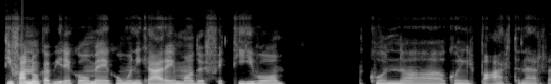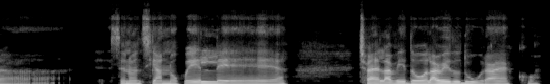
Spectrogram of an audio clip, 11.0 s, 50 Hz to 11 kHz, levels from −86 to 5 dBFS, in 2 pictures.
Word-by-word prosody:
ti 220 - 0
fanno 230 +1 +8
capire 200 -2 0
come 190 0 +1
comunicare 185 0 +2
in 180 0 +1
modo 180 0 -1
effettivo 185 0 -3 0.9
con 190 -3 -3
con 190 +1 -5
il 180 -2 -6
partner. 180 -4 -5 1.2
Se 190 - -7
non 185 -1 -1
si 185 - -5
hanno 180 0 -1
quelle, 185 -2 -1 0.7
cioè, 185 -1 +2
la 180 0 +3
vedo 190 -1 +1
la 190 0 +5
vedo 205 -1 +5
dura, 180 -3 0
ecco. 170 0 -10
185 Hz, 130 wpm, -23 LUFS, 180-195 Hz, 1.2 s, fanno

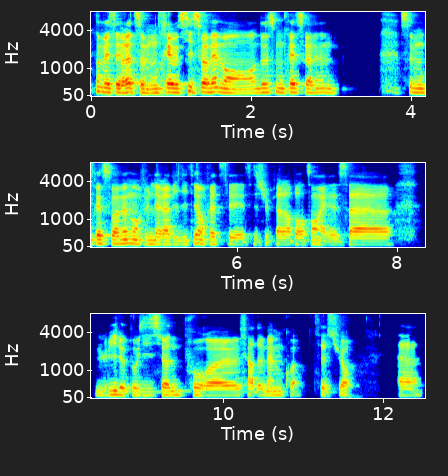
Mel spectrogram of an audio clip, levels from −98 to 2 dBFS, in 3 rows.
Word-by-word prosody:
non, 180 - 0
mais 155 -2 +6
c'est 145 -1 +5
vrai, 145 +4 +8
de 155 - 0
se 140 - +3
montrer 135 +3 +4
aussi 145 +4 +5
soi-même 155 0 +6
en 130 0 +1
de 145 +1 +1
se 150 +1 -2
montrer 145 +1 +4
soi-même 140 -1 -3 0.8
se 160 - -3
montrer 140 0 +1
soi-même 140 +1 0
en 135 - 0
vulnérabilité, 120 0 -3
en 145 - -1
fait, 130 0 -5
c'est 110 -3 -7
c'est 110 +1 -19
super 115 +1 -6
important 115 +3 -4
et 110 0 -7
ça 110 +1 -1 0.4
lui, 130 +2 -3
le 130 -1 -1
positionne 125 +2 -4
pour, 120 -4 -4
heu, 115 +1 0
faire 115 -1 -5
de 115 - -6
même, 125 +1 -6
quoi. - - -11
C'est - - -8
sûr. - - -7 0.6
Heu 115 -1 -5
130 Hz, 185 wpm, -22 LUFS, 115-140 Hz, 0.8 s, vrai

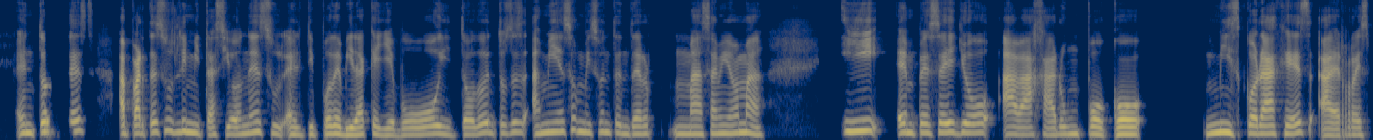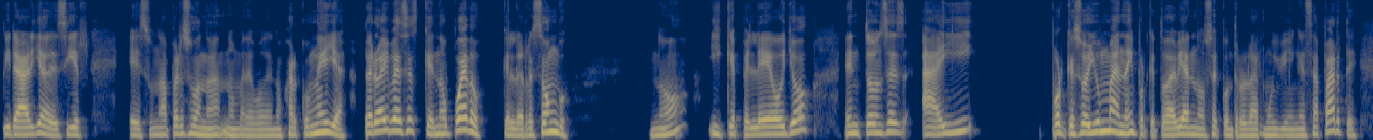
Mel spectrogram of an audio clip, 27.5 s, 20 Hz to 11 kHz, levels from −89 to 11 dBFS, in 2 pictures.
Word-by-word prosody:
Entonces, 225 +5 -1 0.2
aparte 195 +3 +3
de 225 - -5
sus 255 -3 -5
limitaciones, 190 -1 -1
su 190 -3 -5
el 160 0 -2
tipo 170 +2 -1
de 185 - +4
vida 160 +2 +3
que 170 -3 -3
llevó 160 +4 0
y 170 -3 -4
todo, 165 +8 -1
entonces 205 +2 -4
a 180 - -1
mí 225 +2 +1
eso 270 +4 -5
me 230 -2 0
hizo 225 +2 -9
entender 185 -4 -4
más 180 0 -2
a 190 - 0
mi 190 0 -1
mamá, 200 -6 0 0.7
y 245 +1 +2
empecé 210 +2 +1
yo 210 0 -1
a 175 0 +3
bajar 165 0 -1
un 175 +1 -1
poco 170 0 +4 0.5
mis 200 -2 +4
corajes, 190 +2 +3
a 150 -1 +4
respirar 160 +1 0
y 210 - +1
a 180 - +1
decir: 155 +1 -2 0.4
"Es 150 -2 -4
una 160 +1 -4
persona, 175 -4 -1
no 150 - -2
me 145 - -3
debo 140 0 -3
de 145 - -3
enojar 150 +3 -4
con 175 +4 +1
ella". 185 -11 +2 0.2
Pero 205 +4 +3
hay 255 - +4
veces 255 0 +2
que 180 -8 -2
no 180 -1 -1
puedo, 235 - +3
que - - -2
le 145 -1 +1
rezongo, 180 - +1 0.8
¿no?, 180 - -3 0.2
y 180 -5 -4
que 180 - -2
peleo 170 +1 +3
yo. 245 +10 +1 0.3
Entonces, 205 +3 -1
ahí, 205 - -1 0.7
porque 190 -3 +1
soy 205 +2 +3
humana, 230 -5 +4
y 220 - +2
porque 175 - -6
todavía 155 +3 +2
no 155 -2 -2
sé 170 +3 -5
controlar 145 0 -2
muy 150 0 -1
bien 145 0 -3
esa 145 +3 -4
parte, 230 - -2
180 Hz, 170 wpm, -20 LUFS, 160-215 Hz, 0.8 s, de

